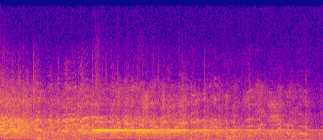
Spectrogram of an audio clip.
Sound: doorbell rings

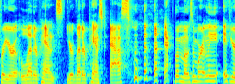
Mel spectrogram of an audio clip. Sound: laughs

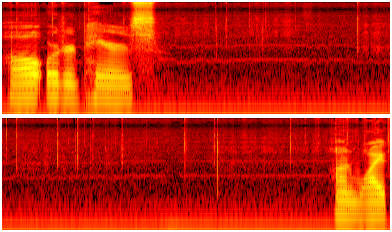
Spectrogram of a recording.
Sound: silence

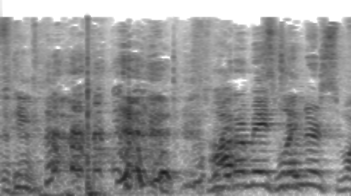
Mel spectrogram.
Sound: laughs

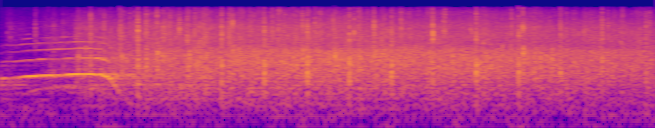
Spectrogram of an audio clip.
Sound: audience applauding

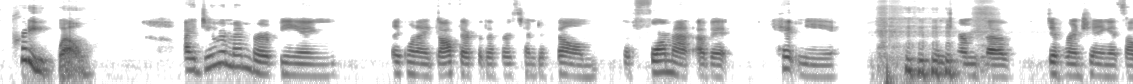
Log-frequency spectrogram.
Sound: laughter

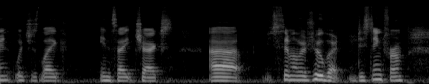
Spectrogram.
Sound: none

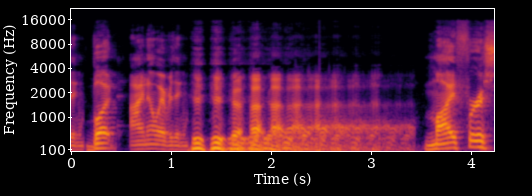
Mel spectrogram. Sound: evil laughter

